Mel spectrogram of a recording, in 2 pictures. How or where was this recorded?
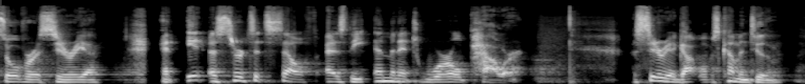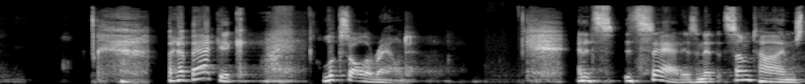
large echoing room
